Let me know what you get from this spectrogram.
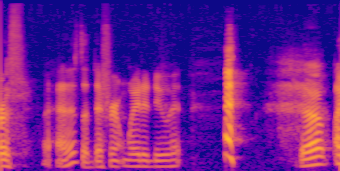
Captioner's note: laughs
